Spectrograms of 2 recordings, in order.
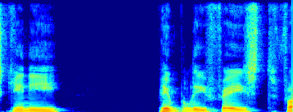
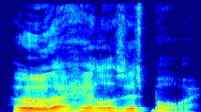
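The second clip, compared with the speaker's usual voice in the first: mocking Southern good-old-boy accent; loud, incredulous Southern local; Southern guys; 3 semitones higher, 4 dB louder than usual. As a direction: heckle in an exaggerated Southern accent, voice climbing. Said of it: "the guys were hard on me".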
